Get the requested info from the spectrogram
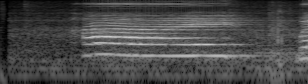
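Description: A young woman's voice holding one long, steady sung note for just over a second, starting about half a second in, like a drawn-out greeting.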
